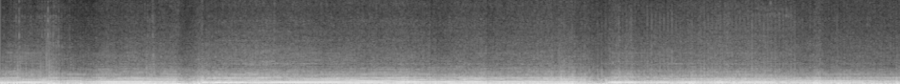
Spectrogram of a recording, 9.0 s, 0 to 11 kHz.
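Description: Air-cooled Porsche 993 flat-six accelerating hard, heard from inside the cabin: the engine note climbs steadily, drops sharply twice with upshifts about two and six seconds in, and climbs again after each.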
